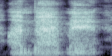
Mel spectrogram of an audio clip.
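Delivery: Batman voice. Retold or imitated. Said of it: "He doesn't do the full".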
